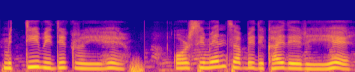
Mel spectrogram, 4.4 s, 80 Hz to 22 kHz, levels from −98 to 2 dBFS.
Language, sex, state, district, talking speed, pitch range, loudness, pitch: Hindi, female, Arunachal Pradesh, Longding, 175 wpm, 240-270 Hz, -13 LUFS, 255 Hz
